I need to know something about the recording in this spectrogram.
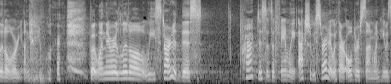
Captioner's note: laughs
